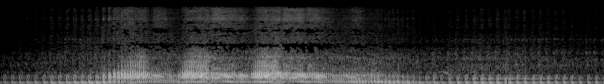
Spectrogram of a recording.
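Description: A motorcycle engine on the street idles with a steady low putter, then revs up in three rising bursts before settling back to a rhythmic idle.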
